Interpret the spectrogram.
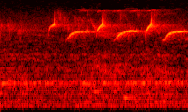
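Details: Coal tit in conifer woods of Serra da Groba, Galicia: short series of thin, high two-part notes, a brief sharp upward note followed by a lower drawn-out whistle, repeated four times over faint background hiss and hum.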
